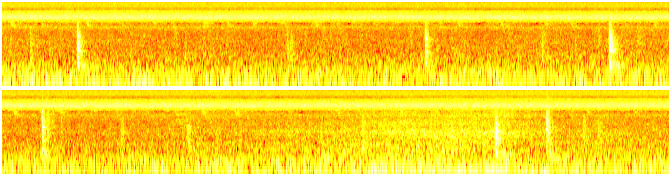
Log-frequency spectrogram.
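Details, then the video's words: Cicadas singing during summer rain in Kyoto, Japan: a dense, unbroken high-pitched shrill drone holds steady throughout, punctuated every few seconds by sharp, isolated raindrop taps and drips. "Cicadas Summer Rain - Zen Sounds of Kyoto, Japan"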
